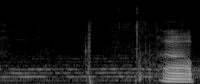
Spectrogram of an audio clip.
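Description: Two faint knocks, about a second in and half a second later, from a hand tool working loose soil, over a faint steady hum of a few held tones. A man's short hesitation sound near the end.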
